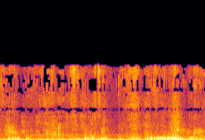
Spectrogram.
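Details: French Bulldog puppies making soft, short whimpering and grunting noises in irregular bursts, louder near the end, over a steady low electrical hum with faint background voices.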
